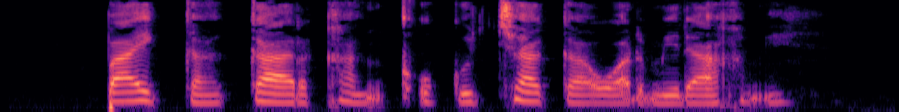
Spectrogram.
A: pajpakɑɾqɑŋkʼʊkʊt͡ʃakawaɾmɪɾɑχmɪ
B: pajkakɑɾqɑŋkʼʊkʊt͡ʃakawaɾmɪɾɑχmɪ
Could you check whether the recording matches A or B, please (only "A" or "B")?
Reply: B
